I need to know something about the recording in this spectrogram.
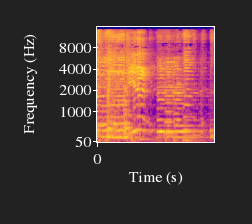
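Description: Live band music led by a violin played upright on the knee, which plays a wavering melodic phrase over a rhythm accompaniment. The rhythm stops about halfway through and a loud held note follows.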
